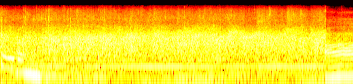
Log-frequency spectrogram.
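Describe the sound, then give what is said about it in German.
A large crowd claps loudly and steadily for several seconds, applauding for Jesus at a church service, a dense wash of applause over a faint sustained tone, with a voice rising briefly near the end. “Lasst uns ihm einen großen Applaus”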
